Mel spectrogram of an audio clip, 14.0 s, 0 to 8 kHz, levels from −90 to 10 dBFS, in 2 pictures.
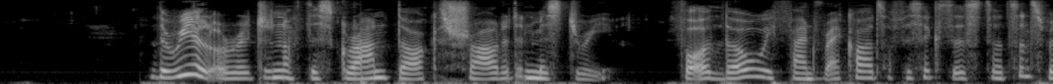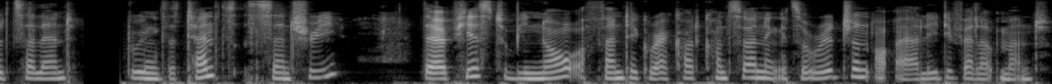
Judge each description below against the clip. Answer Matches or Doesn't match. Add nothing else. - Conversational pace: Matches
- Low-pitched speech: Doesn't match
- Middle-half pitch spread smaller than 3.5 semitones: Matches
